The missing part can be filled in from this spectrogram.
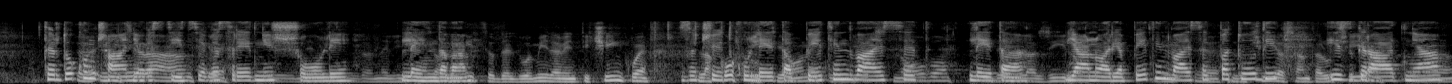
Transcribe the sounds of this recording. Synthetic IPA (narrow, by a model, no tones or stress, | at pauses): t̪ɛɾd̪ɔkɔnt͡ʃanɛinʋɛst̪it̪sijɛʋəsɾeːd̪ɲiʃoːlilɛnd̪aʋa | wzat͡ʃ̪eːt̪kʰuleːt̪apeːt̪ind̪ʋajsɛt̪ | leːt̪ajaːnuaːɾjapeːt̪ind̪ʋajsɛt̪̚pat̪ud̪iizɡɾaːd̪nja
